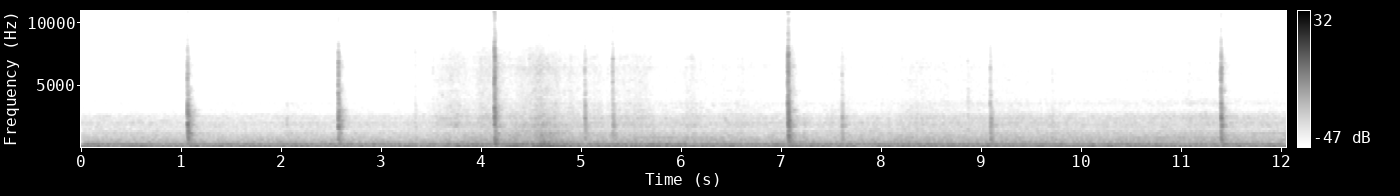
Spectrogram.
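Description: Steady low rush of wind and rain, with scattered sharp ticks of drops striking a surface close by.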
